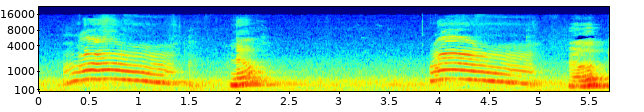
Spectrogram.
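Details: Mo, a pet talking cat who answers back with a learned 'no', gives two long arched meows about three seconds apart. Each is followed by a short, sharp rising call, in a quiet indoor room.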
